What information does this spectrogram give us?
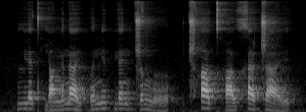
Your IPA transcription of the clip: l ɥ ɛ˥˩ t̪ʰ j ɑ˧˥ ŋ a˧ n a˨˩ ɪ̯ p ə˥ n y˥˧ p ɥ ɛ˥˧ n ʈ͡ʂ ɤ˥˩ ŋ ɤ˨˩˦ | ʈ͡ʂʰ ɑ˥˩ ʊ̯ kʰ ɑ˧˥ ʊ̯ x ä˧˥ ʈ͡ʂ a˨˩˦ ɪ̯

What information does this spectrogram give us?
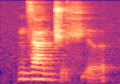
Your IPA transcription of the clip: n z a n d͡ʒ o̰ fʲ ə̰

